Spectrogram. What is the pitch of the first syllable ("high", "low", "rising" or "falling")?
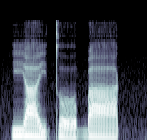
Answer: low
